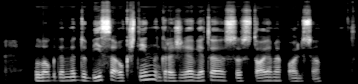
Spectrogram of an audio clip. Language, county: Lithuanian, Vilnius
